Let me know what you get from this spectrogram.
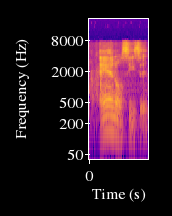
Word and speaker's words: analgesic: It's pronounced analgesic. – Analgesic. Not analgesic.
